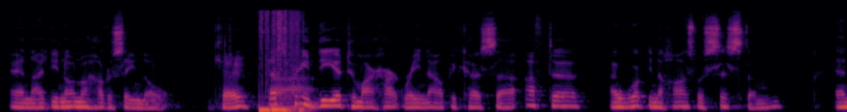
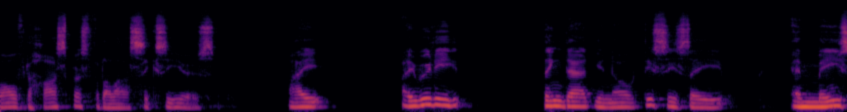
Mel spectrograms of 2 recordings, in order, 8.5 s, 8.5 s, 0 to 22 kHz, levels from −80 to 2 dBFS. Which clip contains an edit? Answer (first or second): first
